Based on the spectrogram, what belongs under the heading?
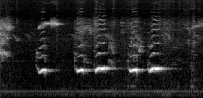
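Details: Chestnut-rumped babbler in full song close to a phone, giving clear low hooting whistles, a single note followed by two quick rising pairs, with faint high squeaks above.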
